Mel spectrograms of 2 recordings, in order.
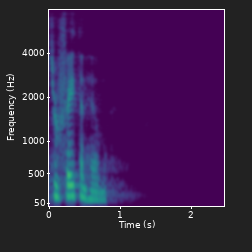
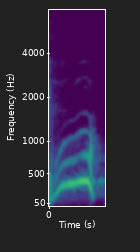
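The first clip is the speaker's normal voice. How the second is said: high teasing hoot from friends; teasing woo. Pretend. Friends teasing a flirt, high mocking hoot. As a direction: hoot like friends egging you on.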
